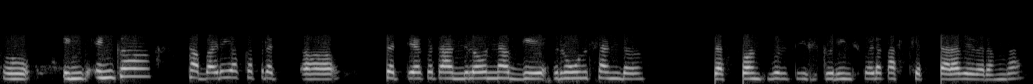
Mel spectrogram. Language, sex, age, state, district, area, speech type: Telugu, female, 45-60, Andhra Pradesh, Eluru, rural, conversation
